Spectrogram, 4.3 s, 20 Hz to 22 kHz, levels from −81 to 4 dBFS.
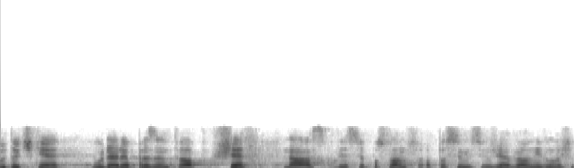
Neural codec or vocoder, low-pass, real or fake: codec, 16 kHz, 1.1 kbps, Voila-Tokenizer; 5.4 kHz; fake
